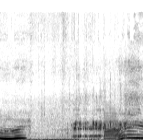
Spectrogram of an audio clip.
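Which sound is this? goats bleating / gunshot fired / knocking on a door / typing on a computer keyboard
goats bleating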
